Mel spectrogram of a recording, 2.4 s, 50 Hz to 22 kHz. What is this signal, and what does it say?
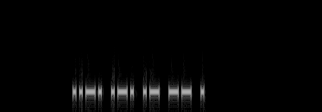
Morse code, heard as a keyed tone, about 50 wpm, 700 Hz. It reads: FRAME
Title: Five Letter Words - 50wpm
